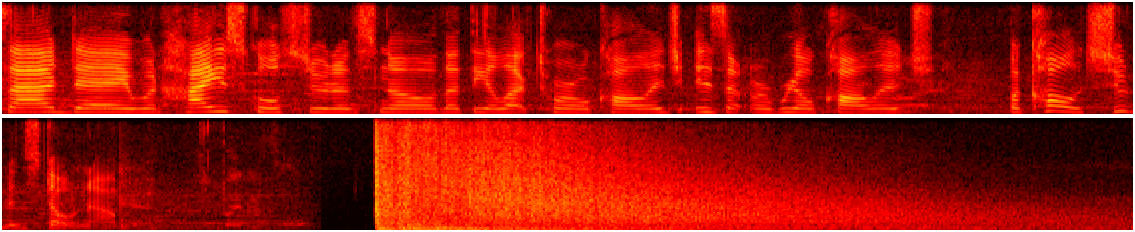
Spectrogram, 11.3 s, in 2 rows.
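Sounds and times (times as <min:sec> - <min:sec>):
speech: 0:00.0 - 0:06.4
explosion sound effect: 0:07.6 - 0:11.3.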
